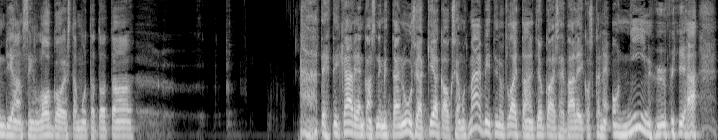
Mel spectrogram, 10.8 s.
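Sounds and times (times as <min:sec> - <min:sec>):
speech: 0:00.0 - 0:02.2, 0:04.5 - 0:10.7
person taking a small sip of water: 0:02.0 - 0:04.5.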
